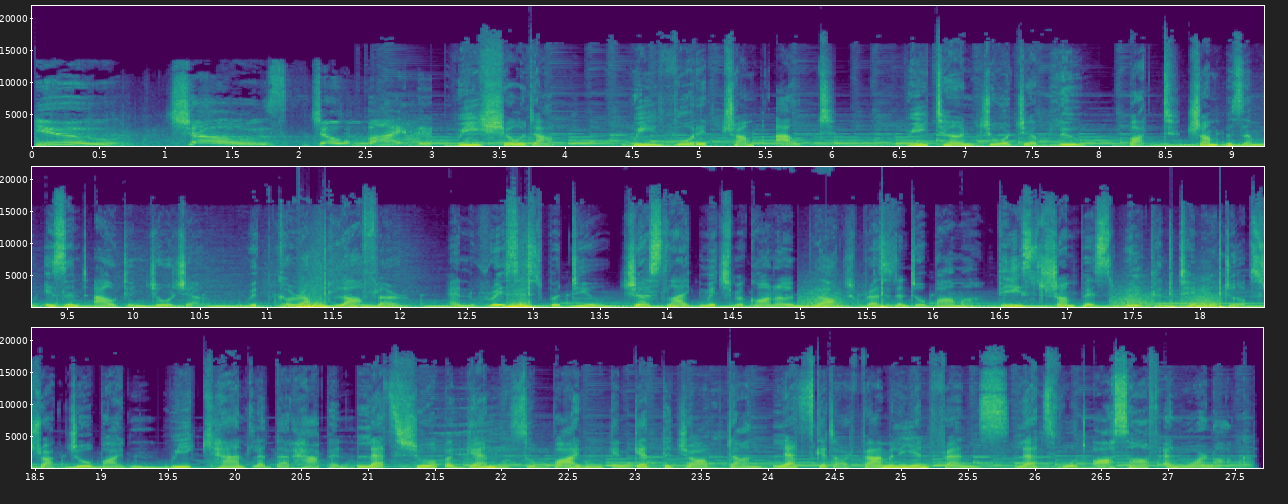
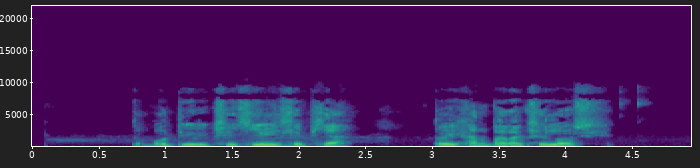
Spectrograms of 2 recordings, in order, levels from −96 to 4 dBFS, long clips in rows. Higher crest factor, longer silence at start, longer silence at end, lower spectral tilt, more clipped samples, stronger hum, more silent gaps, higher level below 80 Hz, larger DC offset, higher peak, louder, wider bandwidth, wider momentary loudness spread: second, 14 dB vs 20 dB; second, 0 s vs 0.8 s; second, 0.05 s vs 0.65 s; about the same, -5 dB/octave vs -5 dB/octave; neither; neither; neither; first, -28 dBFS vs -60 dBFS; neither; first, 0 dBFS vs -12 dBFS; first, -15 LUFS vs -29 LUFS; first, 19 kHz vs 10 kHz; second, 8 LU vs 16 LU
